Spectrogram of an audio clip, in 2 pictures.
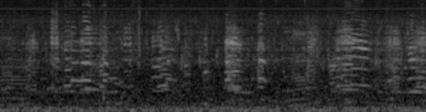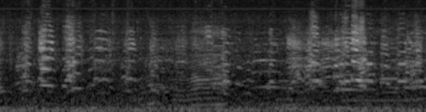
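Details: Flock of swans calling during an evening feed at Caerlaverock: dense overlapping honks and bugling notes, some curving up then down, bursts growing louder around the middle and near the end, a constant crowded chatter throughout.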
